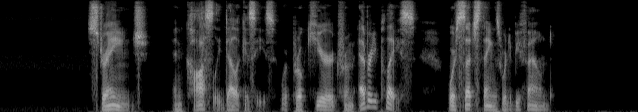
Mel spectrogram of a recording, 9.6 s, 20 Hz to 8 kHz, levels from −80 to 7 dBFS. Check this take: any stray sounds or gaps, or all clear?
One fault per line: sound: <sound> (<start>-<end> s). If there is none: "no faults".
no faults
